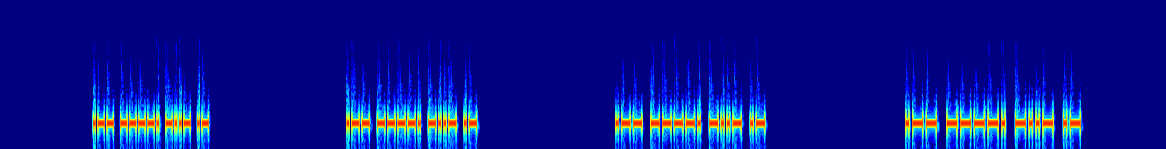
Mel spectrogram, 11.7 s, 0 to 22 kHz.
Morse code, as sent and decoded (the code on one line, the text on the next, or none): .-- ----. -..- .- / .-- ----. -..- .- / .-- ----. -..- .- / .-- ----. -..- .-
W9XA W9XA W9XA W9XA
